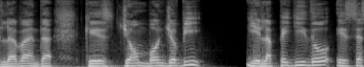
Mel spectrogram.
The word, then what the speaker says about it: Bon Jovi: Entonces esta persona me decía, no es Bon Jovi, es Bon Jovi.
